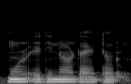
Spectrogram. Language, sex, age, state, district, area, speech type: Assamese, male, 18-30, Assam, Sonitpur, rural, spontaneous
